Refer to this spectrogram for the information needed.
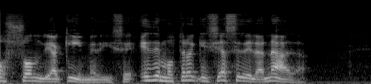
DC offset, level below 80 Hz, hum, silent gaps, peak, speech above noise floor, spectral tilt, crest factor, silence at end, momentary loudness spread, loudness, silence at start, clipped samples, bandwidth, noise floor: under 0.1%; -56 dBFS; none; none; -10 dBFS; 27 dB; -5.5 dB/octave; 18 dB; 0.65 s; 8 LU; -26 LUFS; 0 s; under 0.1%; 11.5 kHz; -53 dBFS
